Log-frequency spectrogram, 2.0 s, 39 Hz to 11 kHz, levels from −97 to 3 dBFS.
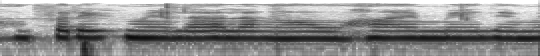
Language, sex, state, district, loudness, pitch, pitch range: Hindi, female, Maharashtra, Gondia, -12 LUFS, 240 Hz, 235-245 Hz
